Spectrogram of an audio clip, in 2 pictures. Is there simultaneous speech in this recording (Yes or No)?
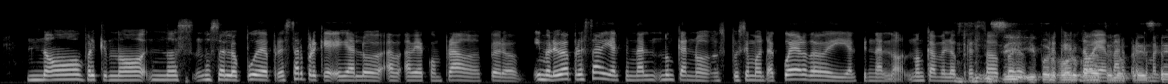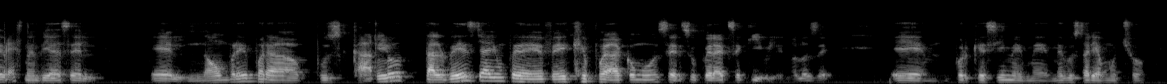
Yes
